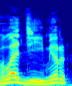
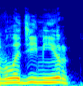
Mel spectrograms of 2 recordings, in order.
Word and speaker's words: Владимир: Почему американцы не могут говорить Владимир вместо Владимир, как они любят, О, и Владимир. Распутин вместо Распутин. вот как мы все время это слышим.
